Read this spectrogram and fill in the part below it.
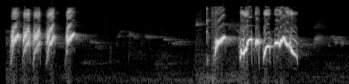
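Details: Caged Red-whiskered Bulbul in Thailand, song used to train young birds each morning: a quick burst of five chirpy notes, a pause, then a longer bubbly, warbled phrase of slurred, up-and-down whistles.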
